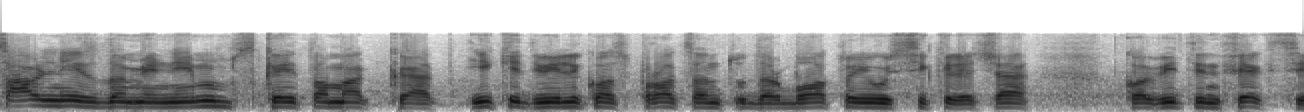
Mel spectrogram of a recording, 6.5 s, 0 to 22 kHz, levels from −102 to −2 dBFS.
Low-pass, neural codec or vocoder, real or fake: 7.2 kHz; vocoder, 22.05 kHz, 80 mel bands, Vocos; fake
